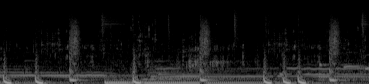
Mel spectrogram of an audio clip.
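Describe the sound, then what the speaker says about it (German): A Bloody Mary cocktail mix is poured from a shaker into a glass, with gurgling, splashing liquid, a steady pour broken by drips and plops, close and fairly quiet, with no talk. "Jetzt gießen wir das alles in unser Glas hinein."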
